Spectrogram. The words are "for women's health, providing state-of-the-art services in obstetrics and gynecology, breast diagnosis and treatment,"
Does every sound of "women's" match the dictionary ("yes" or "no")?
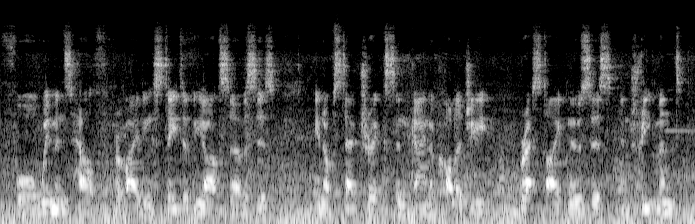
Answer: yes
